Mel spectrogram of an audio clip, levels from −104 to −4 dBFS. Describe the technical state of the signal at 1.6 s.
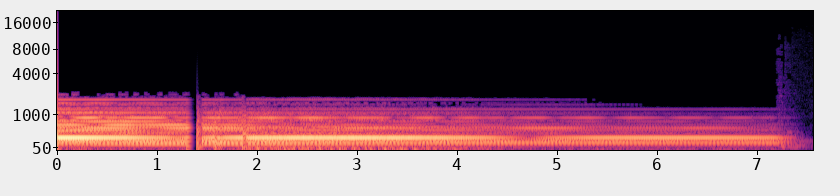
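Two bursts of short concealed packet loss, 1.56–1.59 s and 1.61–1.64 s: each gap got patched by extending the preceding sound, leaving a quick smear or wobble.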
